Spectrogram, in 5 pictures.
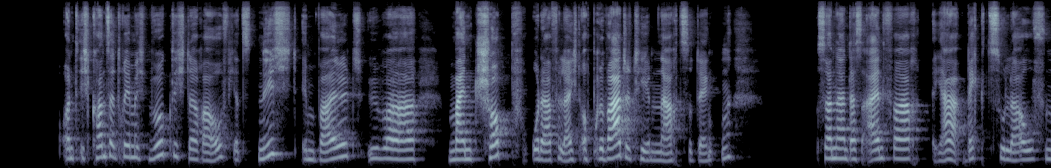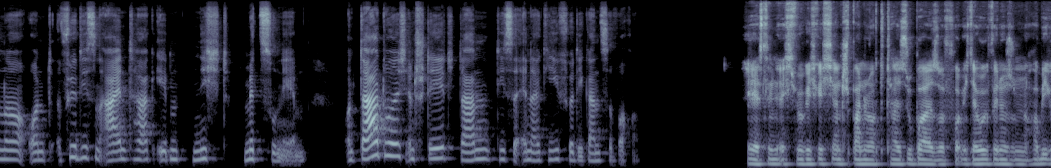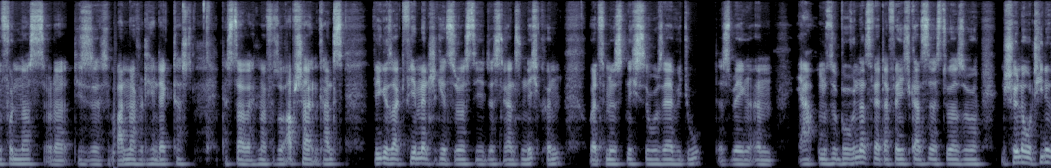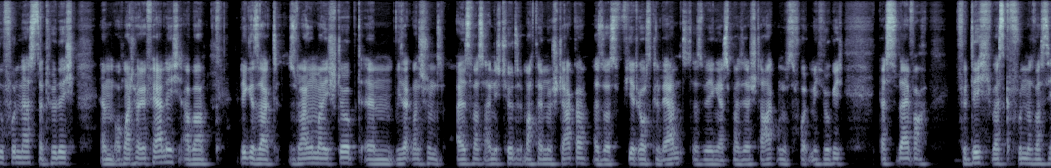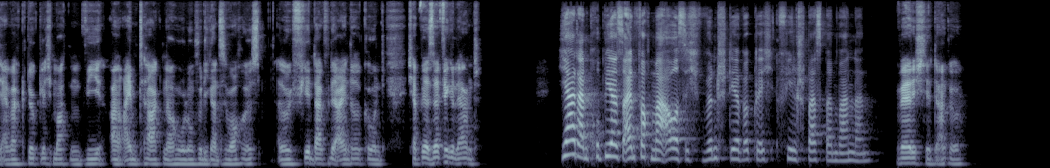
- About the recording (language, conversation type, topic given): German, podcast, Welche Tipps hast du für sicheres Alleinwandern?
- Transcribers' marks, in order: none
